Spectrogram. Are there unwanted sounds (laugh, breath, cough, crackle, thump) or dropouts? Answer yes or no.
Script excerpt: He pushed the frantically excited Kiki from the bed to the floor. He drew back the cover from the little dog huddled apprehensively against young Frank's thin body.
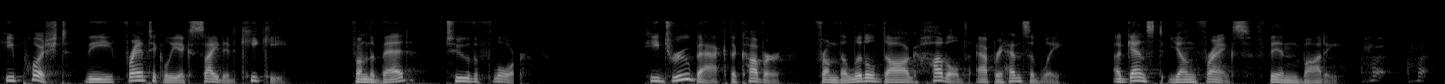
yes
